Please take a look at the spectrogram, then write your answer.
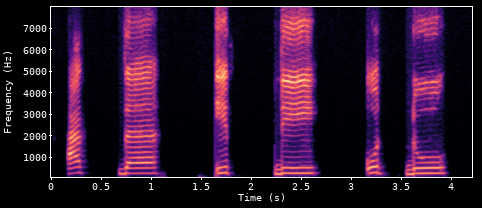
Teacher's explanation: Ee tertahan ya suaranya tertahan jadi seperti putus Suaranya putus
